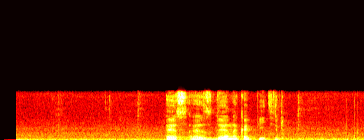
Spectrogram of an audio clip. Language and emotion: Russian, neutral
